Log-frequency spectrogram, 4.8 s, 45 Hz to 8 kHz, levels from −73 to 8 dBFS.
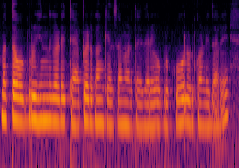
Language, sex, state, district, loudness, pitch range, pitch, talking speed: Kannada, female, Karnataka, Koppal, -19 LUFS, 170-195 Hz, 185 Hz, 125 wpm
